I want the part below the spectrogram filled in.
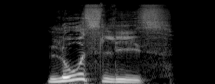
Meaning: first/third-person singular dependent preterite of loslassen
- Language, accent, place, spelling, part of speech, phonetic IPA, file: German, Germany, Berlin, losließ, verb, [ˈloːsˌliːs], De-losließ.ogg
